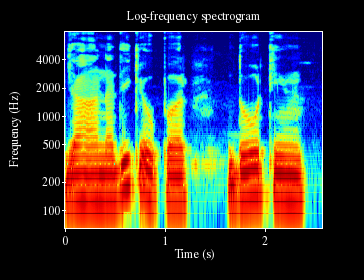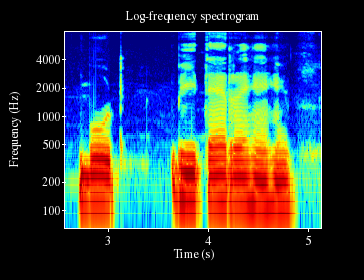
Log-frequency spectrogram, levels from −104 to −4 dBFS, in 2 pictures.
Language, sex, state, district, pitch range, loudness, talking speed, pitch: Hindi, male, Gujarat, Valsad, 115-135 Hz, -13 LUFS, 130 wpm, 120 Hz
